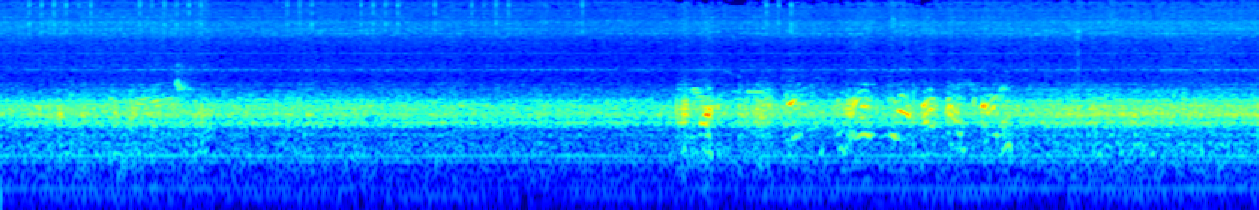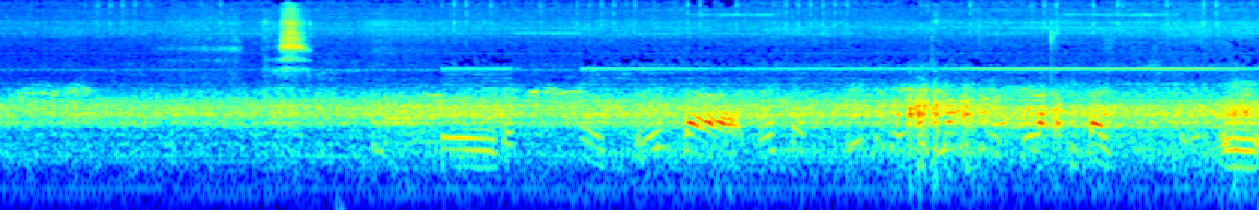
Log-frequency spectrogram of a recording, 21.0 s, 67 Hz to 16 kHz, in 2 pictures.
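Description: Amateur shortwave receiver tuned in lower sideband across the 40-metre band in 1 kHz steps: narrow-band static hiss with weak sideband voices that come and go and grow stronger in the second half. A steady whistle, a carrier heterodyne, comes in about two-thirds of the way through.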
